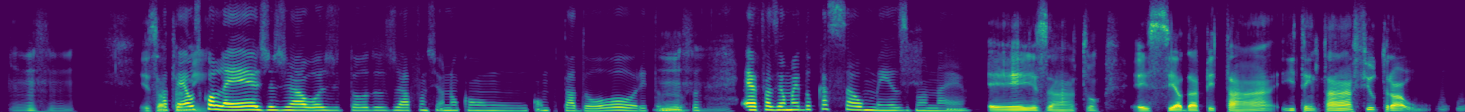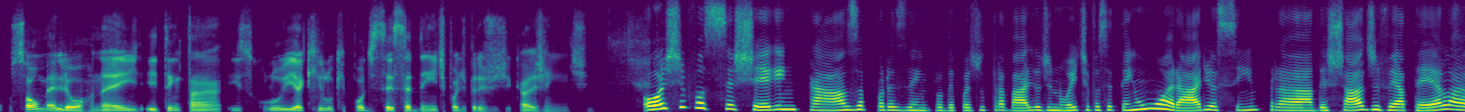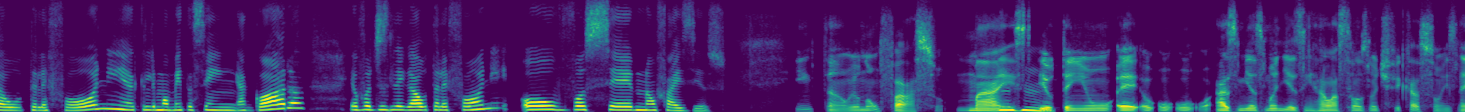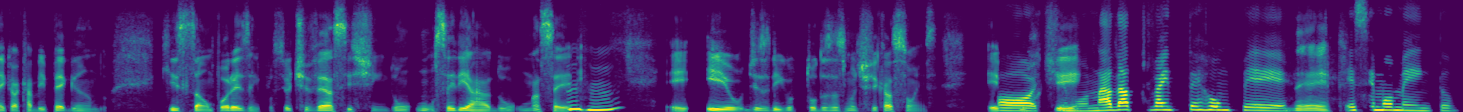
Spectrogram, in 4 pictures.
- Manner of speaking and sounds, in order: tapping
- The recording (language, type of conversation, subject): Portuguese, podcast, Que pequenas mudanças todo mundo pode adotar já?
